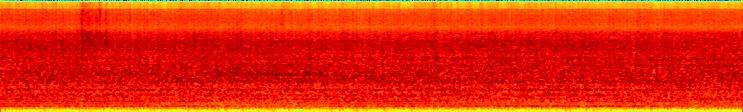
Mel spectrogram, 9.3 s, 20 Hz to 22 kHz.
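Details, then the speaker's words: Free John Deere L110 riding mower after fuel pump replacement; the old pump flooded the engine, likely because its cam lobe kept it from closing the check valve. Single-cylinder engine holds a steady, even drone with no surging or hunting; normal running. "and we're dry around the where I put the fuel line on so it was the fuel pump how about that um pushing way too much fuel in there"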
